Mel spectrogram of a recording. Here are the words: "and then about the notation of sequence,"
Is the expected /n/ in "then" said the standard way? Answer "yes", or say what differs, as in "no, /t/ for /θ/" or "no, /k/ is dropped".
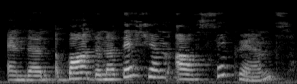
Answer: no, /n/ is dropped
